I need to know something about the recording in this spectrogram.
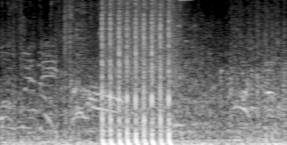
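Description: A submachine gun fires a rapid burst close by.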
